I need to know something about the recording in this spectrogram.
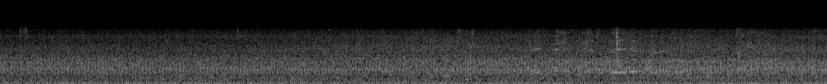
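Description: Steady outdoor ambient noise, with faint distant voices about five to six seconds in.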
